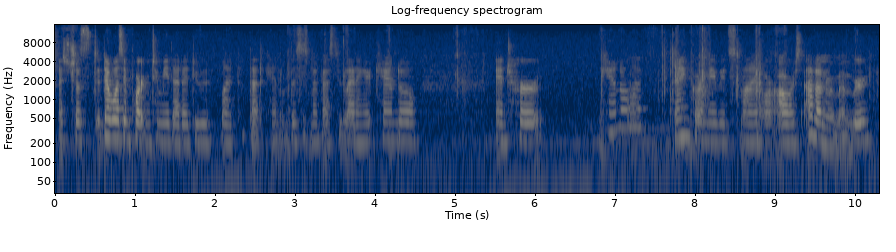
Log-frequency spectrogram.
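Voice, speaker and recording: A woman's voice: mid-range voice, fairly even intonation, moderate pace, vocal fry, background noise. A young woman from Austria casually talking through her scrapbook album, rambling and correcting herself as she goes. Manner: rambling, self-correcting, chatty. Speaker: craft vlogger.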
